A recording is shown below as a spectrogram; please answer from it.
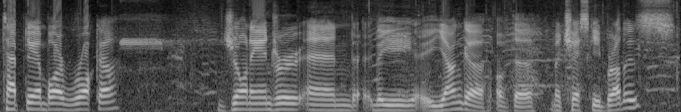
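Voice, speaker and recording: A man calls a suburban football game play by play, naming each player with a few hesitant fillers. His voice sits a little high. Traffic and outdoor noise run clearly behind him. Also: slow pace. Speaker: sports commentator. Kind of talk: local football commentary.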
